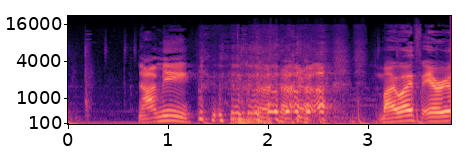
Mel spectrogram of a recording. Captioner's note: all laughing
